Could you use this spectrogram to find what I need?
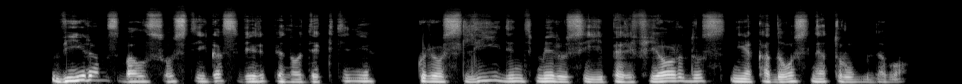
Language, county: Lithuanian, Marijampolė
